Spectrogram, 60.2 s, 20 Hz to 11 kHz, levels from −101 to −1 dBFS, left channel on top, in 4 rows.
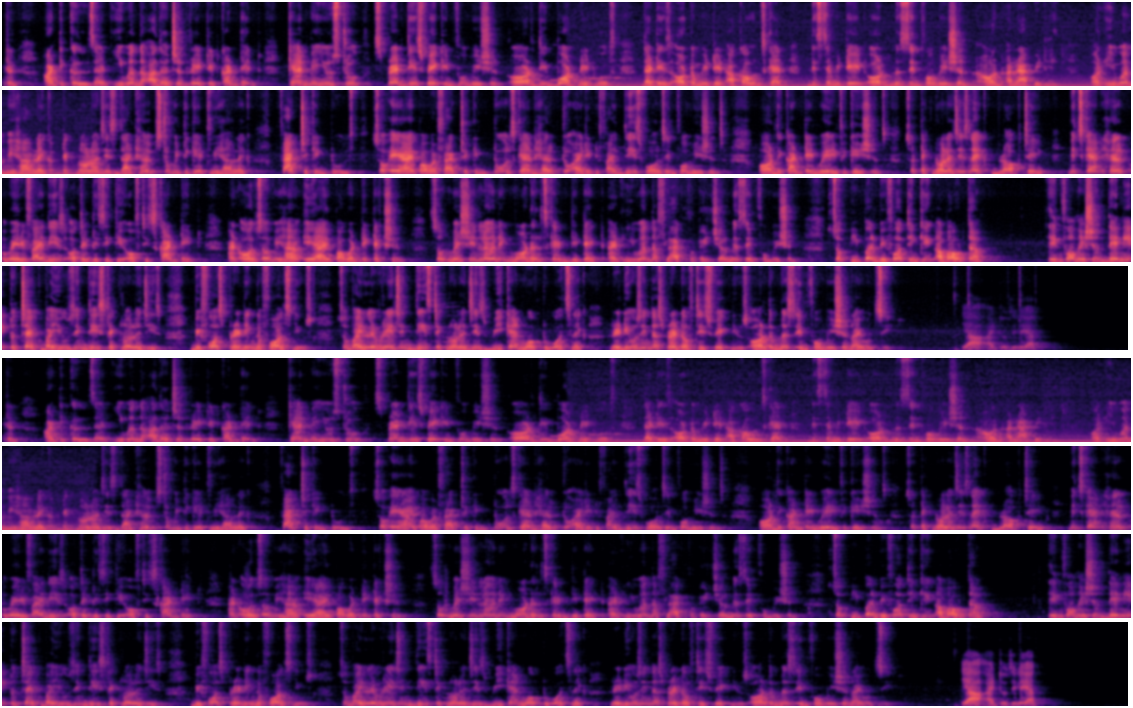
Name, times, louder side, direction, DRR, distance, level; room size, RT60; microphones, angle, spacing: voice 1, 0.0-14.1 14.5-18.3 18.8-19.7 20.0-26.8 27.1-29.0 29.3-35.5 35.8-43.2 44.1-49.3 49.7-57.0, left 6 dB, 55° left, 0.3 m, -35 dB
sound 1, 7.5-16.3, equal, 20° left, 1.9 m, -45 dB
voice 2, 58.0-59.0, right 9 dB, 85° right, 0.3 m, -38 dB
12.0 x 4.2 x 4.5 m
head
